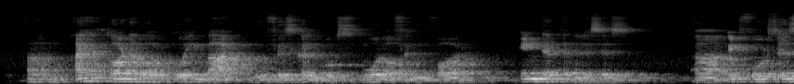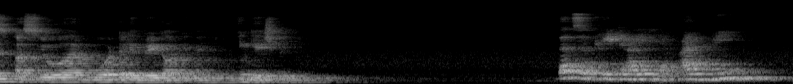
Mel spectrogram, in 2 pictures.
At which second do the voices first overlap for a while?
none

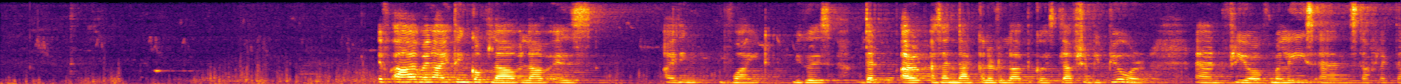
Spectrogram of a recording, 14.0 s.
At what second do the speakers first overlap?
none

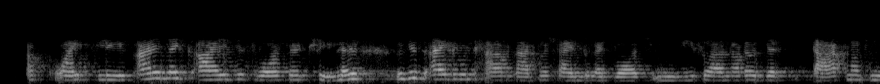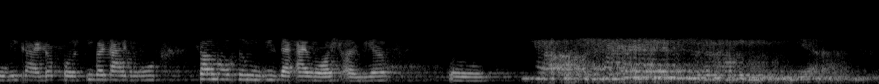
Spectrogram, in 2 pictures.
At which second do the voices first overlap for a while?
none

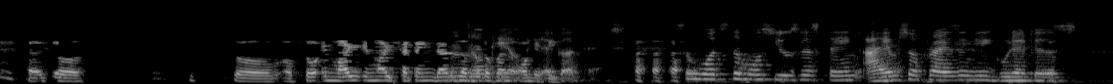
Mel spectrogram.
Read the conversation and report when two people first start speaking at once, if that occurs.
4.4 s

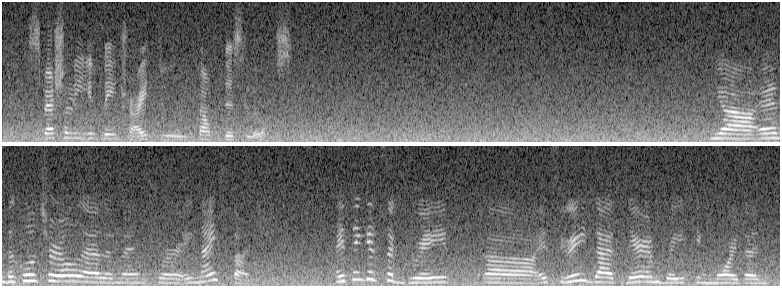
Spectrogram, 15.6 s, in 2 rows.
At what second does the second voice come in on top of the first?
none

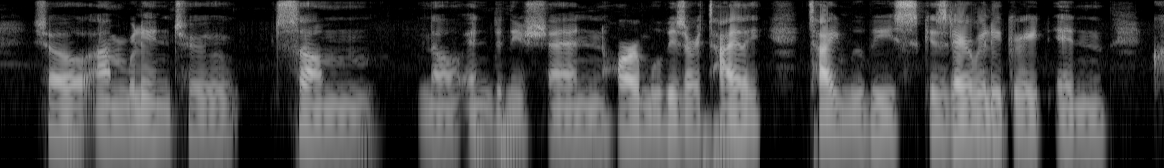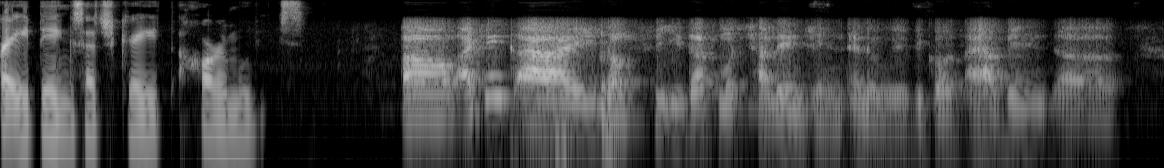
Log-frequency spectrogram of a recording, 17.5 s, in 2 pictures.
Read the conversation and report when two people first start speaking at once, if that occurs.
none

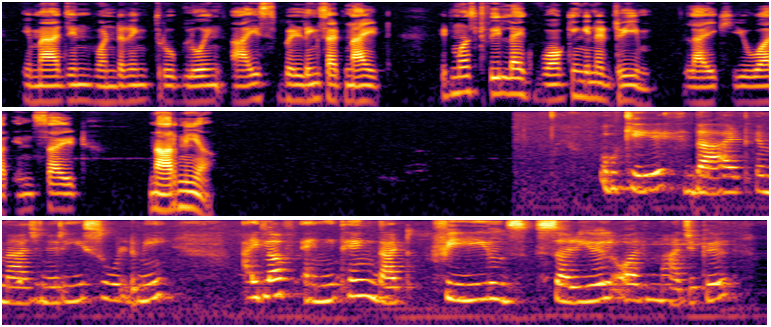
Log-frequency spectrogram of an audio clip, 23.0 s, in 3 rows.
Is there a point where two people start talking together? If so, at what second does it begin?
none

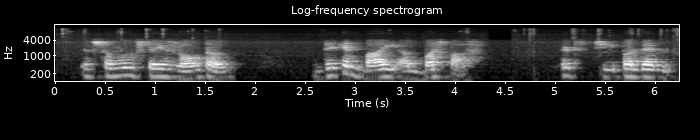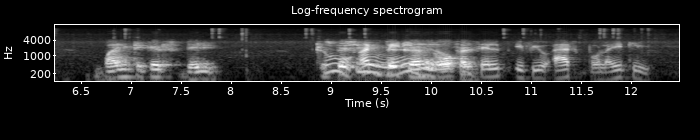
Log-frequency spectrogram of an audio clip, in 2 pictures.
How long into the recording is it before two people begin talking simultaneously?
8.9 s

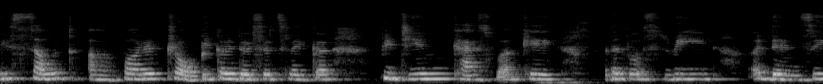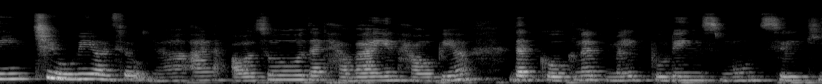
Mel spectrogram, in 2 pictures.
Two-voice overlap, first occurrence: none

